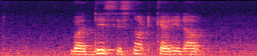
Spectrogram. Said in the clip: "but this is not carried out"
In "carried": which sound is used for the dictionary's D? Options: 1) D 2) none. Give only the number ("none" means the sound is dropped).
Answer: 1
